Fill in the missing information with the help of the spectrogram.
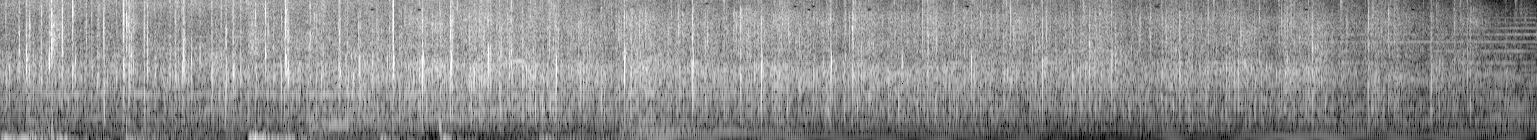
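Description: Sustained applause from a crowd, a dense patter of many hands clapping for the full length, steady and fairly loud with a faint low hum underneath and no talking.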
